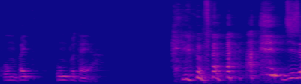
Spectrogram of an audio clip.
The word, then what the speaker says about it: bouteille: bouteille d'eau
